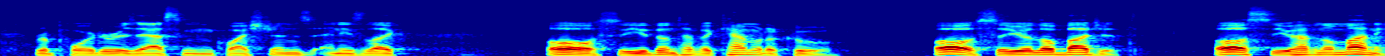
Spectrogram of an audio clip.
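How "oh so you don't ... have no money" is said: play-acted loud, fed-up, irritated needling. Retelling a tennis player snapping at a reporter's questions: mock-angry Djokovic impression. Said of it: "he's really pissed off at the".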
